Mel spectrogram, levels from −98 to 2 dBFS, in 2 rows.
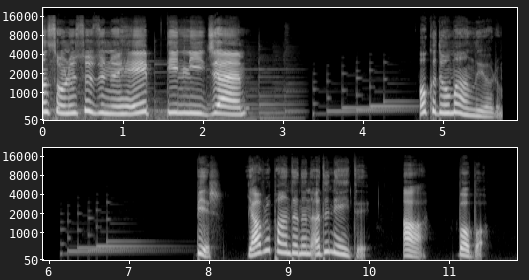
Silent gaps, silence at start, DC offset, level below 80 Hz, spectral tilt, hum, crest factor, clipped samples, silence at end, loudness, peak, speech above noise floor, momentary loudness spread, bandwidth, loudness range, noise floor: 5.78-6.14 s; 0 s; under 0.1%; -60 dBFS; -3.5 dB/octave; none; 20 dB; under 0.1%; 0.45 s; -21 LUFS; -2 dBFS; 52 dB; 15 LU; 15 kHz; 7 LU; -72 dBFS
